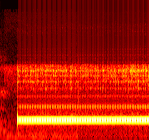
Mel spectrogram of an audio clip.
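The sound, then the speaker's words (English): A steady electronic ringing tone from an outgoing phone call begins after a brief pause and holds evenly for about two seconds, loud, with no voices. “All right, let's call you. See what happens.”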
